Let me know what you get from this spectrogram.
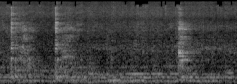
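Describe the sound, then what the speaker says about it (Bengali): Onion and tomato frying in a pan with turmeric and coriander powder: a soft, steady sizzle broken by three sharp spatula scrapes as the mix is stirred. "এবার হলুদ গুঁড়ো আর ধনে গুঁড়োটা দিয়ে একটু পেঁয়াজ আর টমেটোটা ভালো করে ভেজে নেব।"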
